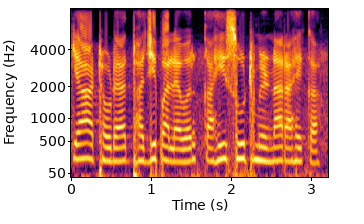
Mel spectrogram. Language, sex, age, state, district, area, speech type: Marathi, female, 30-45, Maharashtra, Nagpur, urban, read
